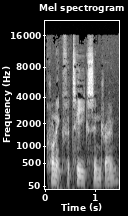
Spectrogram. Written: chronic fatigue syndrome

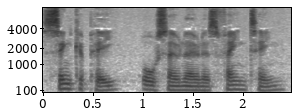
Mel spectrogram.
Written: syncope

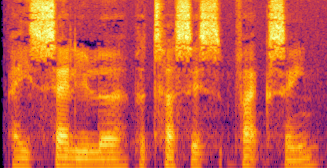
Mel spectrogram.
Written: Acellular pertussis (aP) vaccine

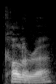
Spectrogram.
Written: cholera

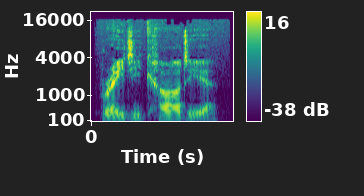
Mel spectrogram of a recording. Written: bradycardia

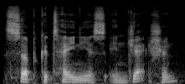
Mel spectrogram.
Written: subcutaneous injection

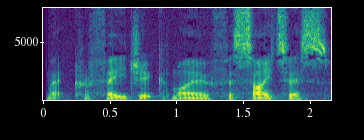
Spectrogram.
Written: macrophagic myofasciitis

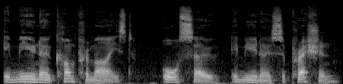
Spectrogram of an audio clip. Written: immunocomprised

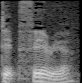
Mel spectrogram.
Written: diphtheria

